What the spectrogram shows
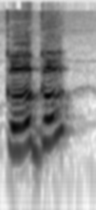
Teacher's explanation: Velar. So it's the back of the tongue which is coming in contact with the soft palate, causing a complete closure.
